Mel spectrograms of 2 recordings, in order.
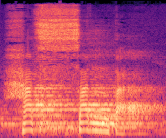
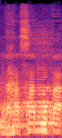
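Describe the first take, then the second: First: The middle s sound is long and doubled. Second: The middle s sound is short and single. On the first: The speaker calls it right. "tapi hassanta. Sinnya itu dua" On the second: The speaker calls it wrong. "bukan hasanta"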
